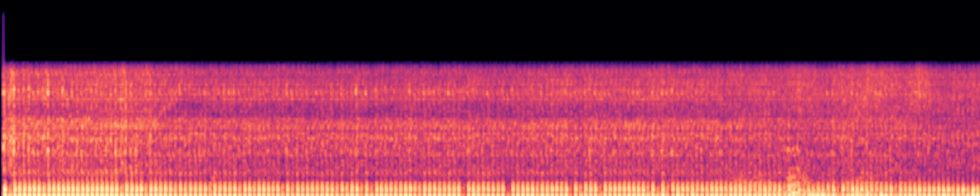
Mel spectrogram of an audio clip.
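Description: Motorcycle engine idling steadily close by, with an even, rapid pulse. From about ten seconds in the engine sound changes as a dirt bike rides up through the puddles.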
